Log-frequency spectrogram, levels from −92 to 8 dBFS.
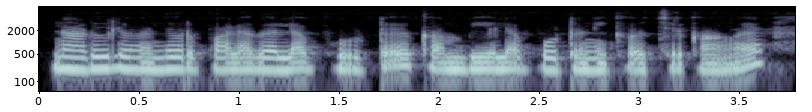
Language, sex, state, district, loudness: Tamil, female, Tamil Nadu, Namakkal, -16 LUFS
